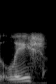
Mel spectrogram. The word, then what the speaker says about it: Laois: It's Andrea Carter, who grew up in Laois, Ireland, and it's not spelled the way it sounds,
